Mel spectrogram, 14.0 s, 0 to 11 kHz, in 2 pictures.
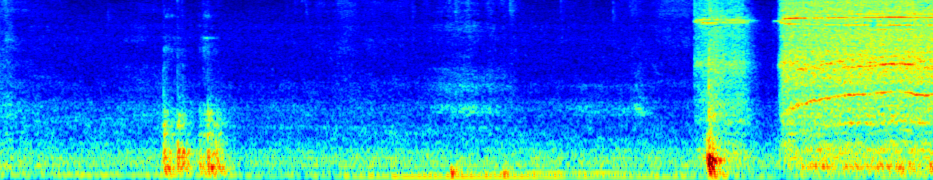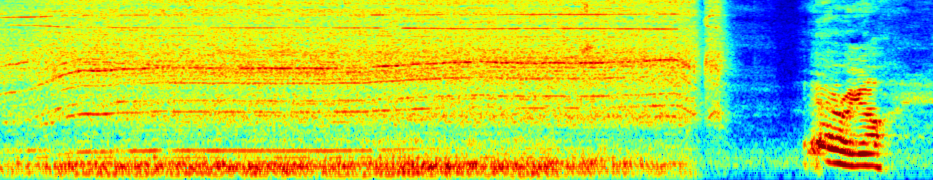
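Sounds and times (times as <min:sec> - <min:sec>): electric drill whining: 0:05.2 - 0:12.5.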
